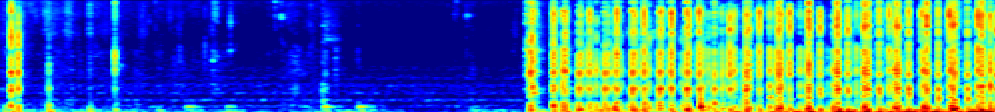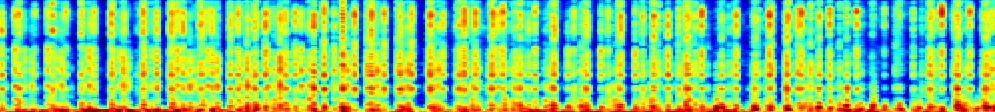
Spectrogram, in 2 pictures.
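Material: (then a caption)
Paper. A medium-sized blue hardcover paper book, closed and solid, is held up close to the microphone and tapped and scratched quickly with fingertips and nails. After about four seconds of faint, quiet handling, a dense, fast stream of muffled, low, thumpy taps and scratches begins. It continues at a steady loudness to the end.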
